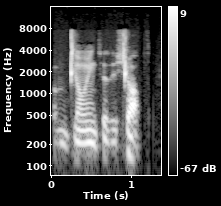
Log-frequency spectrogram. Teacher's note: the stress is go and shops, not I'm. And the I'm sort of just becomes the onset of I'm going to the shops.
